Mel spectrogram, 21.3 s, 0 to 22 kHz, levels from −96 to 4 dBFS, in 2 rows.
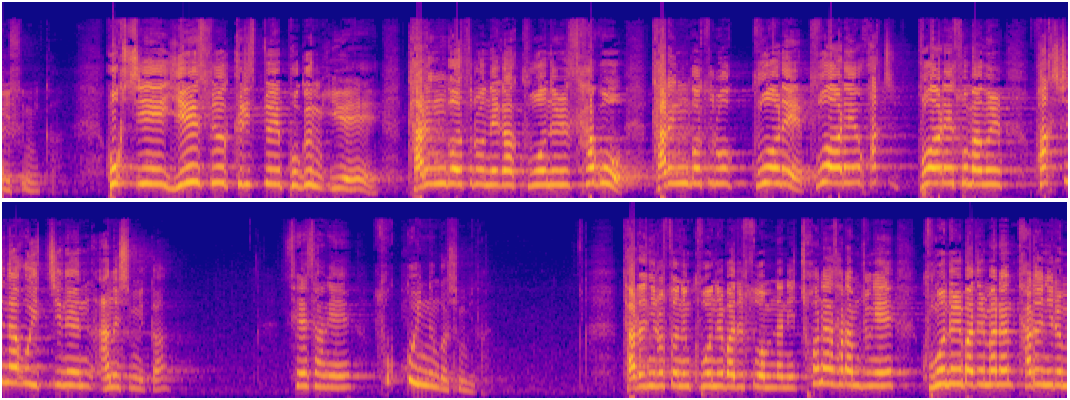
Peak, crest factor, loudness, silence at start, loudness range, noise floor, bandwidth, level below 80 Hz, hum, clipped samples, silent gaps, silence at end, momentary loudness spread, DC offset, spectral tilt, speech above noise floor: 0 dBFS; 16 dB; -15 LUFS; 0 s; 9 LU; -62 dBFS; 15.5 kHz; -56 dBFS; none; under 0.1%; none; 0 s; 15 LU; under 0.1%; -2.5 dB/octave; 46 dB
